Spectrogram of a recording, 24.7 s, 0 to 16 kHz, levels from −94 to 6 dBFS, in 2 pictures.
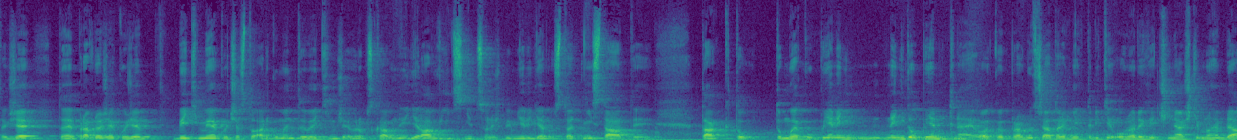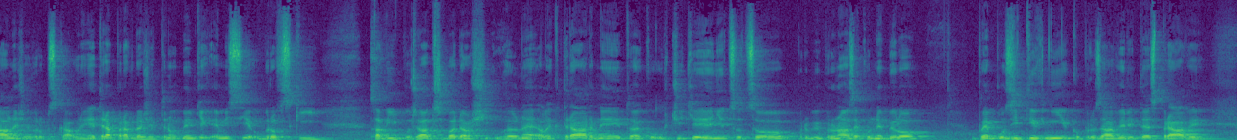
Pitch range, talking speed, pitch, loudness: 120-135 Hz, 205 wpm, 125 Hz, -22 LUFS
